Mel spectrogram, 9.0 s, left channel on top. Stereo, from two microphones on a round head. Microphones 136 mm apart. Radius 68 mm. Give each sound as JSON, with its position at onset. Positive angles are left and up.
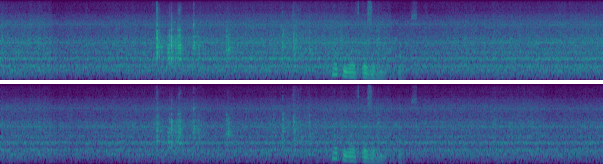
{"t": 2.3, "sound": "keys jangling", "side_deg": 50, "distance_m": 0.5}
{"t": 5.0, "sound": "a man speaking", "side_deg": 5, "distance_m": 0.5}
